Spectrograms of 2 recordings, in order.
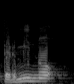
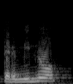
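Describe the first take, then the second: First: The stress is on the second syllable. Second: The stress is on the last syllable. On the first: I finish, in the present. "el acento lo llevaría en la sílaba mi" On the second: He or she finished, in the past. "es una palabra aguda"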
